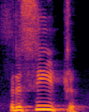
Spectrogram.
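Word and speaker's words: receipt: रिसीट, पी is silent.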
